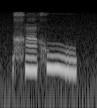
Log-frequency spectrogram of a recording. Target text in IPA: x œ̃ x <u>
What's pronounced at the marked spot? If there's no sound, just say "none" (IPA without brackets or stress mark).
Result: u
